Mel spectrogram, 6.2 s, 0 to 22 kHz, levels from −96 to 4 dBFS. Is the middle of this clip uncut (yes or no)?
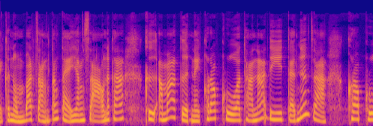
yes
